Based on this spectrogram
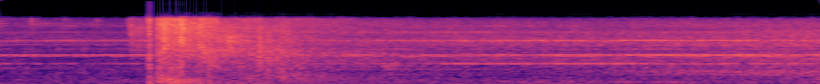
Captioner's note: gun shot fires; suspense music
